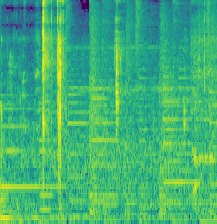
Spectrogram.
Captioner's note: the water is boiling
